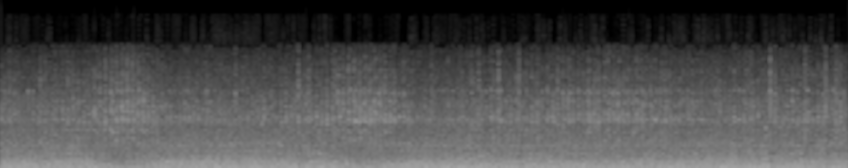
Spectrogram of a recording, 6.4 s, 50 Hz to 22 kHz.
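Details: Abandoned 48-inch Husqvarna mower engine brought back to life, running loud and raspy at steady speed with a coarse uneven edge; runs, but not the greatest.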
